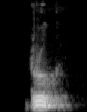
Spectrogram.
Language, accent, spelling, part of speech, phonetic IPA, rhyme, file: Catalan, Valencia, ruc, noun / adjective, [ˈruk], -uk, LL-Q7026 (cat)-ruc.wav
- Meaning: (noun) 1. donkey 2. fool; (adjective) foolish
